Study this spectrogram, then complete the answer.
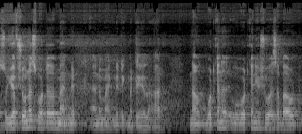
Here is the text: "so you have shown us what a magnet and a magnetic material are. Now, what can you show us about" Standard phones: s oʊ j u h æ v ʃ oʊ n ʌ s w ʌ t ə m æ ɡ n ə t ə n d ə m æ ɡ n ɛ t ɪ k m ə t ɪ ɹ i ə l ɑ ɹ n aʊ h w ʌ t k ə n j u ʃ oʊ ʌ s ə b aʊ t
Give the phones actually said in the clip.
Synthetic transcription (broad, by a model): s oʊ j u h æ v ʃ oʊ n ʌ s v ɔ t ə m æ ɡ n ə t ə n d ə m æ ɡ n ɛ t ɪ k m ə t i ɹ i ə l ɑ ɹ n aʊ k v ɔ t k ə n j u ʃ oʊ ʌ s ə b aʊ t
